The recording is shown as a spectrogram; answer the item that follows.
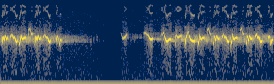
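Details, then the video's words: Ultramarine grosbeak song: a rapid, warbling run of sweet high notes, broken by a brief pause, with faint thin chirps above. "Canto do Azulão"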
